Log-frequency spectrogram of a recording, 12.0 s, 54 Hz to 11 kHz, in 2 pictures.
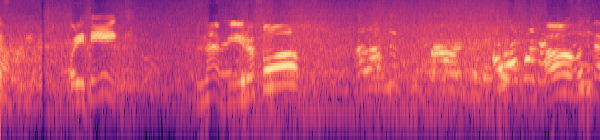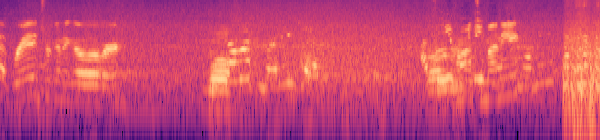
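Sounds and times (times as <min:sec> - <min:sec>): people talking: 0:00.0 - 0:01.2, 0:02.0 - 0:03.0, 0:03.6 - 0:07.2, 0:08.1 - 0:09.4, 0:10.2 - 0:12.0
water running down a waterfall: 0:00.0 - 0:12.0.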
